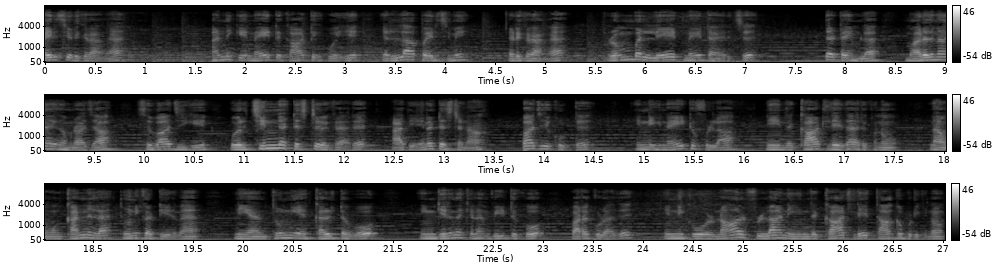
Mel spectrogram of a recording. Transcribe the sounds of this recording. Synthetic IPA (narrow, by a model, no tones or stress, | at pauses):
pɐjɪɾt͡ʃːɪɛɽɯkːɪɾaːŋɡɐ | ɐɳːɪkːɯnɐɪʈːɯkaːʈːɯkːɯpoːji | ɛlːaːpɐjɪɾt͡ʃːimeː | ɛɽɯk̬ːɪɾaːŋɡɐ | ɾɔmbɐleːʈnɐɪʈːaːjɪɾɯt͡ʃːɯ | ɪnd̪ɐʈɐɪmlɐ | mɐɾɯðɪnaːjɐɣɐmɾaːd͡ʒaː | sɪbaːd͡ʒikːɯ | ɔɾɯt͡ʃɪnːɐʈɛsʈɯʋɐɪkːɪɾaːɾɯɐðɯɛnːɐʈɛsʈɯnãː | ɪaːd͡ʒikuːʈːɯ | ɪnːɪk̬ːɯnɐɪʈːɯfʊɭːaːnĩːɪnd̪ɐkaːʈːɪleːt̪ãːɪɾɯkːɐɳʊ̃ | nãːʊ̃ŋkɐnːɪlɐt̪ʊɳik̬ɐʈːɪɪɽɯʋẽː | nĩːɐnd̪t̪ʊnːɪjɐkɐlʈːɐʋoː | ɪŋɡɪɾɯnd̪ɐkɪɽɐmʋiːʈːɯkːoː | ʋɐɾɐkːuːɽaːðɯ | ɪnːɪk̬ːɯɔɾɯnaːɭfʊɭːaːnĩːɪnd̪ɐkaːʈːɪleːt̪aːkɐp̬ːʊɽɪkʲːɐnʊ̃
